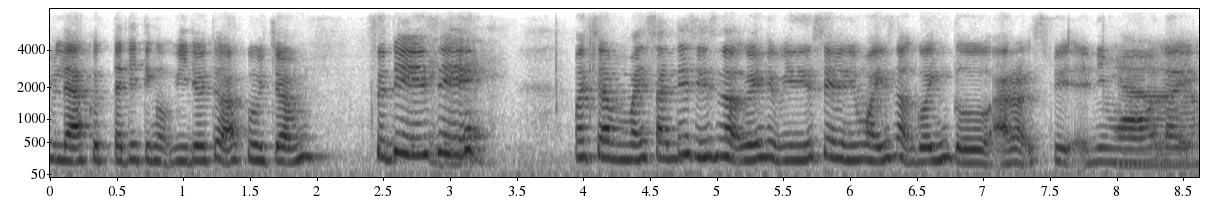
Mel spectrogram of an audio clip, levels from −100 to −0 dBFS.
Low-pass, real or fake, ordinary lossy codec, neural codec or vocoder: 7.2 kHz; real; Opus, 32 kbps; none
